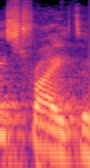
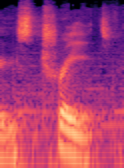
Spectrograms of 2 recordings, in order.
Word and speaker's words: straight: Cuidado para não falar straight, ok? Straight, esse A é tensão de E, então fica E-I, é straight.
